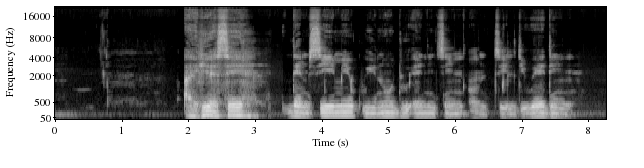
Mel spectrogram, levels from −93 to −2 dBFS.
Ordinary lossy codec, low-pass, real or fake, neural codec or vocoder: none; none; real; none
